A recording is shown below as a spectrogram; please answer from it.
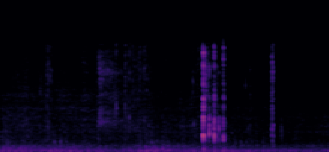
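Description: Advair inhaler used through a spacer with a face mask: soft, quiet breathing through the mask, with a short sharp click about one and a half seconds in and a fainter one just after.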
